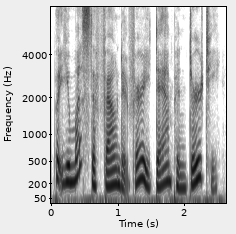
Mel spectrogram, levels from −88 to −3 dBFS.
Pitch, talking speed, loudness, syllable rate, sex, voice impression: 205 Hz, 230 wpm, -16 LUFS, 4.9 syllables/s, female, very feminine, slightly young, intellectual, elegant, kind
